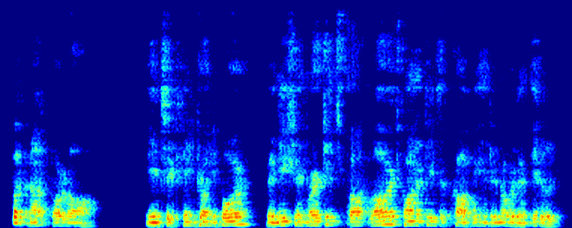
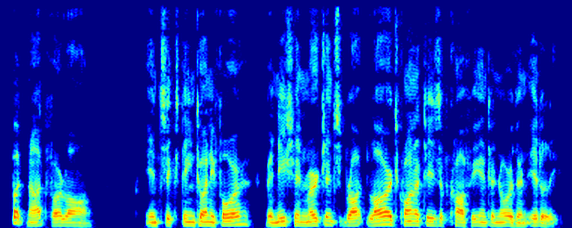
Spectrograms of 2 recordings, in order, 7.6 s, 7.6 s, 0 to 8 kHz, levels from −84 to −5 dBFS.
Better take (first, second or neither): second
